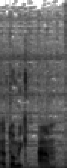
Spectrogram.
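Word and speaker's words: Atomique Âme: De Atomic Ame. – Atomic Am. – Atomic Am. Disculpen la mala pronunciación.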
